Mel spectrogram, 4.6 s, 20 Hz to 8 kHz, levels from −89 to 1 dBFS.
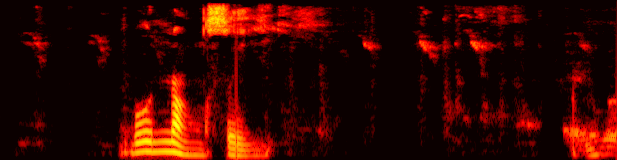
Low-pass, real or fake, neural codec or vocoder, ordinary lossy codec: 7.2 kHz; real; none; AAC, 48 kbps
